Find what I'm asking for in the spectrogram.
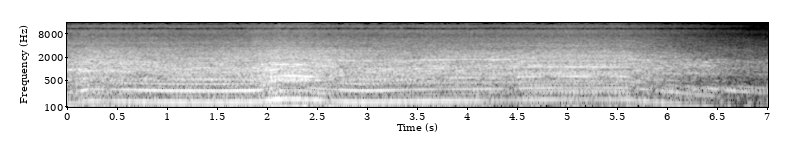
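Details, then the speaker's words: GM 3800 engine, warm: engine revs up cleanly and settles evenly with no stutter or misfire; tailpipe sounds good, head gasket judged not needed. "I think she's good. Tailpipe sounds good. It's got no misfire."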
